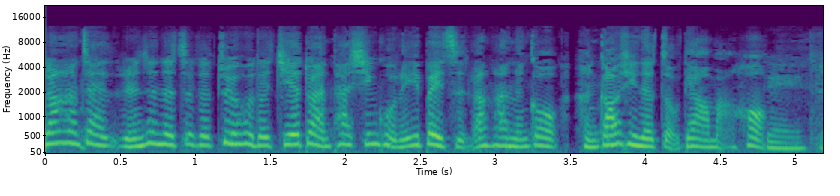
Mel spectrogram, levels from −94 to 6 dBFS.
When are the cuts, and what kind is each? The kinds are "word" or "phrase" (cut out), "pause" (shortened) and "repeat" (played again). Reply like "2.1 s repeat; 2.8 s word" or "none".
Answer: 3.5 s pause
